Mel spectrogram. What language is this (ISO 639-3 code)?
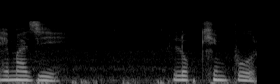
brx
